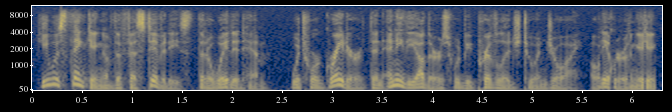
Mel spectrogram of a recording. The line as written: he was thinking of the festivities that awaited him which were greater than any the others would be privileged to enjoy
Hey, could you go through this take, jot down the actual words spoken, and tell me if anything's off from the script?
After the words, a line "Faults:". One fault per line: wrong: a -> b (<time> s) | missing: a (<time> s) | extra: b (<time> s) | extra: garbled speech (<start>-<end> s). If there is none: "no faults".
he was thinking of the festivities that awaited him which were greater than any the others would be privileged to enjoy [garbled]
Faults:
extra: garbled speech (5.6-6.2 s)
